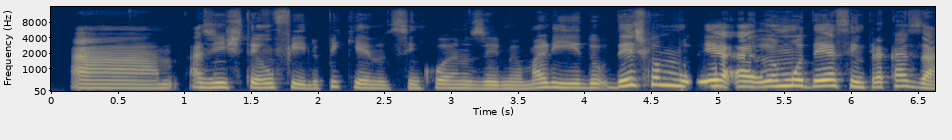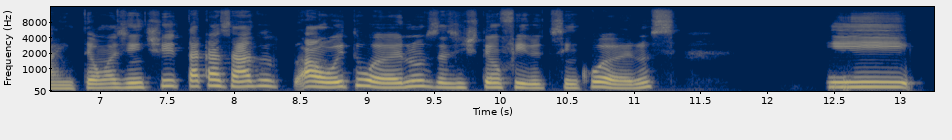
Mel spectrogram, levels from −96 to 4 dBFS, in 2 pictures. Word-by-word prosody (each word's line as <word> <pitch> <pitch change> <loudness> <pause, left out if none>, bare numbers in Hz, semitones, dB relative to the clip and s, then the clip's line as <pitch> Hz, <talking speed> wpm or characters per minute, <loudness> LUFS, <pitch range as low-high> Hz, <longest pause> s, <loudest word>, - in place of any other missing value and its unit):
a 165 -2 -3 0.2
a 200 - -4
gente 195 +1 -1
tem 195 -5 0
um 185 +1 -1
filho 160 -5 -5
pequeno 165 -5 -5
de 140 - -21
5 160 +2 -5
anos, 155 -3 -5
eu 145 - 0
e - - -4
meu 140 0 -5
marido. 180 +1 -1
Desde 260 - +3
que 315 - -2
eu 310 - +4
mudei, 435 - +6
ah, 225 -1 +3
eu 235 +3 +3
mudei, 255 -1 +7
assim, 250 -4 +2
pra 205 +1 -2
casar, 205 -10 -2
então 170 +5 -4
a 180 - -3
gente 195 +7 -3
tá 235 0 -2
casado 235 -1 -1
há 225 0 +2
8 220 +5 +1
anos, 205 +3 -1
a 195 - -1
gente 185 0 -7
tem 200 - -1
um 190 - -2
filho 180 -4 -3
de - - -27
5 170 +6 -4
anos 180 +1 -2 1.1
e 210 -1 0
195 Hz, 185 wpm, -24 LUFS, 170-230 Hz, 1.1 s, mudei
